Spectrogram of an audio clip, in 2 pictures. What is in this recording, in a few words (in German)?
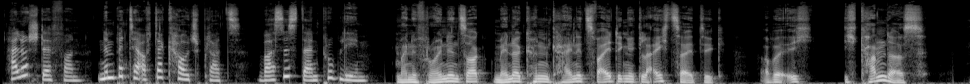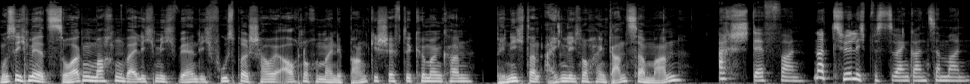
Werbung Sparkasse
